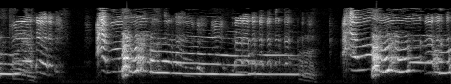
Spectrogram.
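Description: A dog gives long, wavering howls that slide slowly downward, answering a child's howl.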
